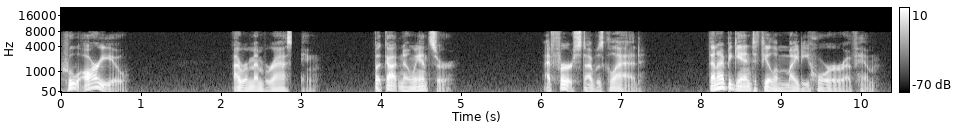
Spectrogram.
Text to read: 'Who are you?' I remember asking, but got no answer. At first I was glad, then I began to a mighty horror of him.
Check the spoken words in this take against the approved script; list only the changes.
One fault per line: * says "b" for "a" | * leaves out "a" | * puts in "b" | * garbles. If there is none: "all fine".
* puts in "feel"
